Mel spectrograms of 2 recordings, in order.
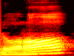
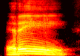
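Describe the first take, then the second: First: The vowel is fully open, like a. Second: The vowel is strongly raised, toward ee. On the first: "من كان يفتح فيقول را" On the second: "يميله إمالة كبرى فيقول ري"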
